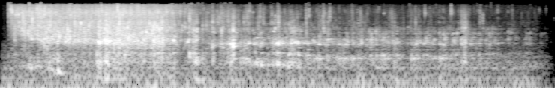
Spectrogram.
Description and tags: Pouring a plastic cup full of water into a sink that has ice cubes sitting in it.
